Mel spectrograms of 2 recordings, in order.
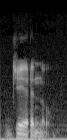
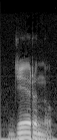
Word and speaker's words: yerno: No início da palavra, ela vai ter um som semelhante ao J do português, ó, yerno, mas eu posso pronunciar também com som de I, como em yerno, né? Que significa genro. Eu posso pronunciar tanto como som de I como um som de J, né?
